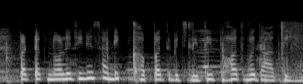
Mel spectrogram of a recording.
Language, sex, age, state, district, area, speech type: Punjabi, female, 18-30, Punjab, Jalandhar, urban, spontaneous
